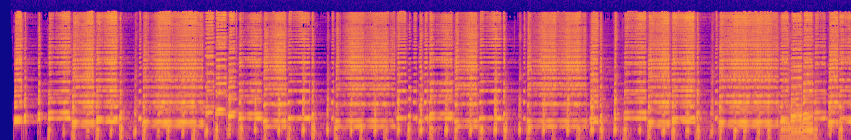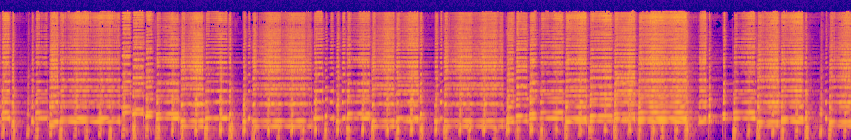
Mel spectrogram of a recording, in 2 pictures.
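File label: tiroler buam polka, Steirische Harmonika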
